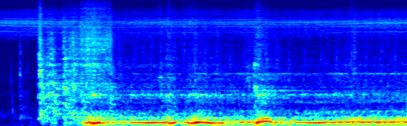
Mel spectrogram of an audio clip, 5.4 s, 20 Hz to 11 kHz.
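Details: Ford XW sedan with a 250 pre-crossflow six and C4 auto, stored for 17 years: brief crank, then catches quickly and settles into a steady idle with a couple of light revs; a clean, healthy start.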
